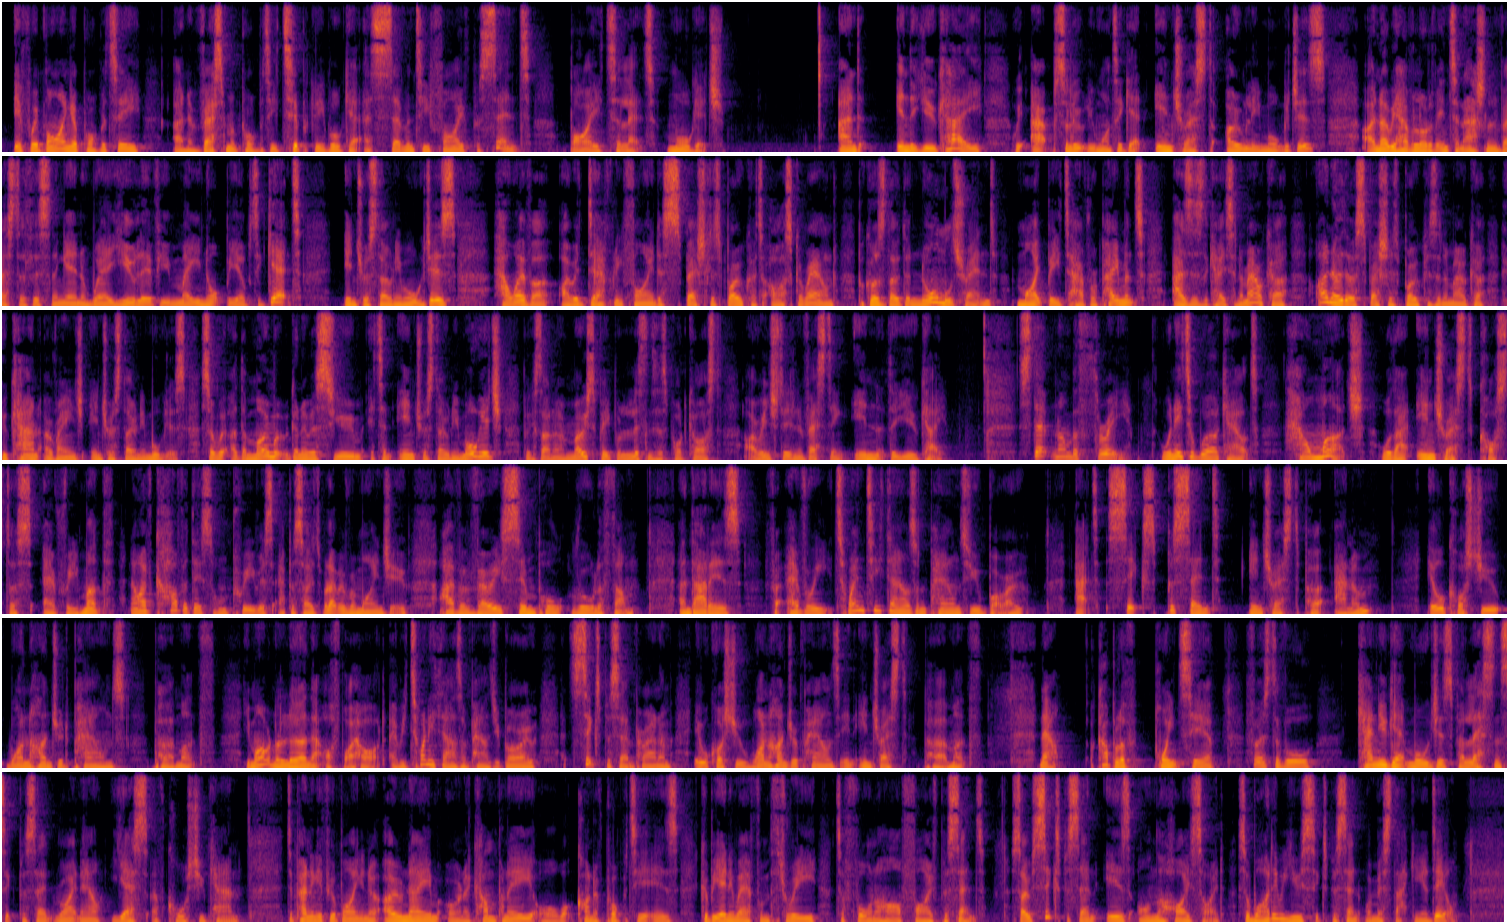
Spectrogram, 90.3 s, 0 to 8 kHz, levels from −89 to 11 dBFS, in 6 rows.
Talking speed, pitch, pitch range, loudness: 185 wpm, 140 Hz, 125-155 Hz, -22 LUFS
